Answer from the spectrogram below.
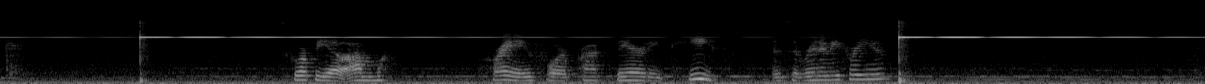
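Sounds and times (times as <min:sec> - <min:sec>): tuning fork tap: 0:00.0 - 0:06.1, 0:09.0 - 0:12.0
tuning fork ringing: 0:00.0 - 0:12.0.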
